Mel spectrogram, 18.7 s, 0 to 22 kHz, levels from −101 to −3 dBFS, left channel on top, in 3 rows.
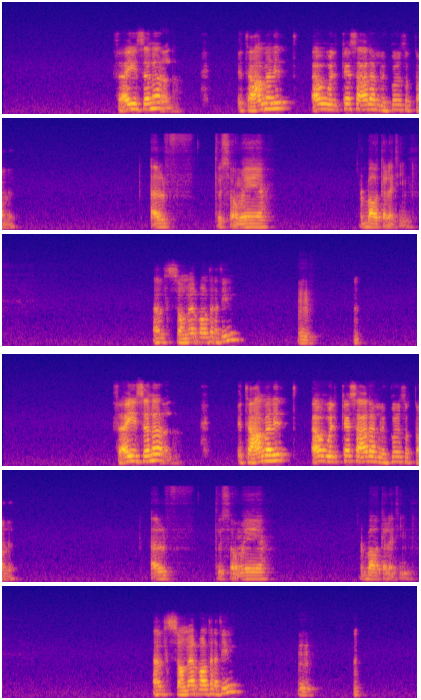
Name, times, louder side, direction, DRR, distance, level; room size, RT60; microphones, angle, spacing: voice 1, 1.7-2.5 3.7-4.3 4.6-6.4 14.8-16.1 17.8-17.9, right 3 dB, 40° right, 0.6 m, -19 dB
voice 2, 8.5-8.8 9.5-10.3 11.6-12.4 16.9-17.2, left 4 dB, 80° left, 0.8 m, -26 dB
4.2 x 2.0 x 2.6 m
head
